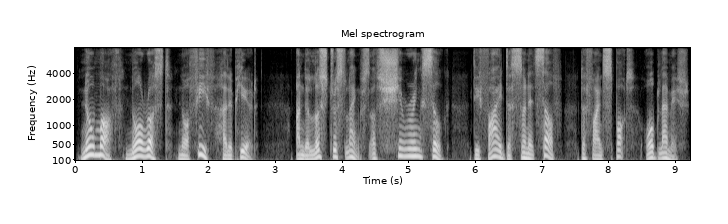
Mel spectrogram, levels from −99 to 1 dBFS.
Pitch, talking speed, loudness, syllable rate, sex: 140 Hz, 155 wpm, -18 LUFS, 4.2 syllables/s, male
